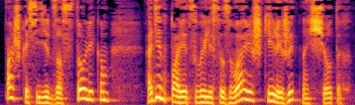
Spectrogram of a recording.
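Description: A narrator reading a literary story aloud at an unhurried, storytelling pace. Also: mid-range voice, big pitch swings, a little mellow, breathy edge.

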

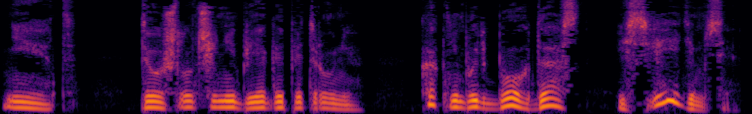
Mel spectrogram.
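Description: A man reading a storybook aloud, voicing a gentle, frightened young peasant girl with a soft, tearful voice. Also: on the low side, lively intonation, unhurried, breathy edge, dry recording, pitched above the performer's own voice, heavily acted. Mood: anxious pleading.

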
